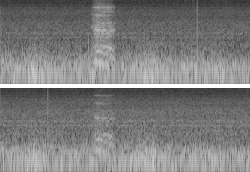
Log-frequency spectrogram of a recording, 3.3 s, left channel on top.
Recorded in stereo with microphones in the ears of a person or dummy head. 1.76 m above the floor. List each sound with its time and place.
1.2 s a gasp: 35° left (ahead or behind)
